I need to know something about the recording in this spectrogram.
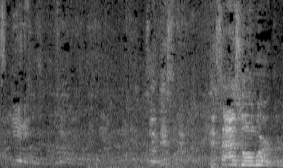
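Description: Speech only: people talking, with the echo of a large hall. Near the end, one voice calls out loudly.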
